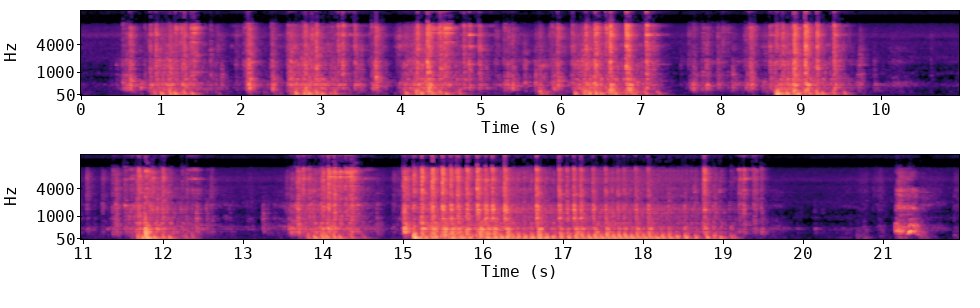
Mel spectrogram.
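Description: A small engine with a freshly rebuilt carburetor sputters through several short bursts of cranking and firing, then catches and runs steadily near the listener before cutting off.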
